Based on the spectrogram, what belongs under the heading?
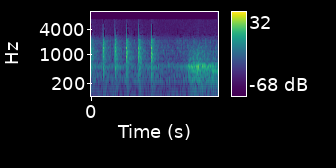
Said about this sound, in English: Well, no, we've come this far. Go ahead and knock at the door.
